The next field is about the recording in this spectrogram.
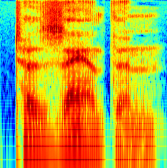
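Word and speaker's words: astaxanthin: Wild salmon contains something called aazanthin. That's a s t a x a n t h i n pronounced as tazanthin.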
